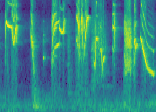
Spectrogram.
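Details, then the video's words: Oriental magpie-robin singing in the loud ngeplong style, used as a lure to make a silent bird answer: sharp high whistles and harsh squawky notes in short bursts, with sweeping slurs and a long falling whistle at the end. "suara burung Kacer NGEPLONG kacer bisu pasti langsung nyaut seketika"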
